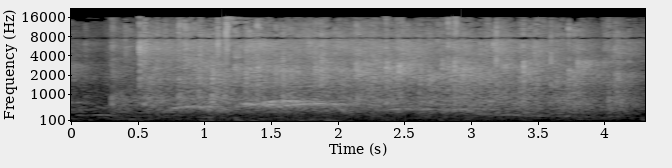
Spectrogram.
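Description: An audience breaks into applause: a dense, steady wash of many hands clapping, bright and sustained for several seconds, with faint murmuring voices mixed underneath.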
